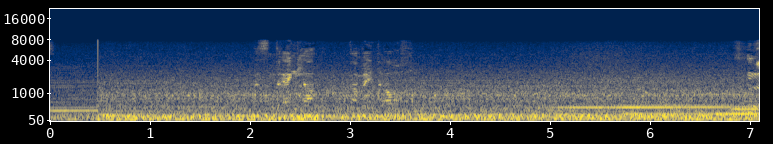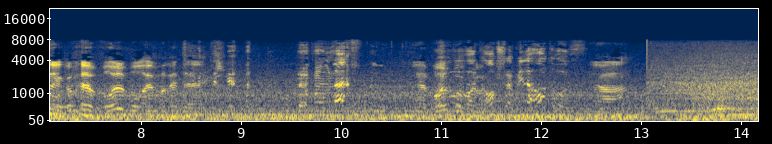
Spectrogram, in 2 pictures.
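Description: A car engine drones loudly while driving fast on a road.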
